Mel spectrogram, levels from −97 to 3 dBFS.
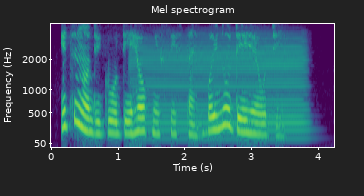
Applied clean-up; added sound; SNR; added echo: none; Wind instrument, woodwind instrument; 17 dB; none.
